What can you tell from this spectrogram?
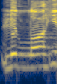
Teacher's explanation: یہاں اللہ کے لام کو باریک کر کے پڑھیں گے۔ للہ نہیں پڑھنا ہے بلکہ للہ۔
